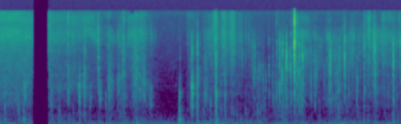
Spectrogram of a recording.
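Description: An open, glossy, water-damaged Style at Home paper magazine lies on a green table while long nails and fingertips rub and crinkle its wavy pages and turn them. Dense, bright crinkling and crackling fill the clip with many small sharp snaps, broken by a brief silent gap near the start.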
